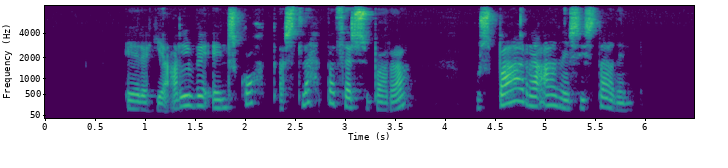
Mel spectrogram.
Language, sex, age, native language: Icelandic, female, 40-49, Icelandic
